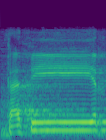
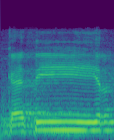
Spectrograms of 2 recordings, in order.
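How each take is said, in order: No difference in how they are said.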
